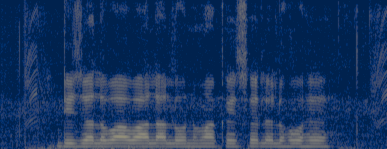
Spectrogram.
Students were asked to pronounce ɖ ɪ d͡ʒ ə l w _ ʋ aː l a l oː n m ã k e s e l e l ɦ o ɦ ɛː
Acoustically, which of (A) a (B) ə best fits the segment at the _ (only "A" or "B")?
A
